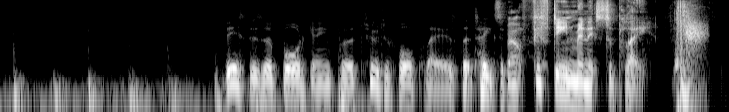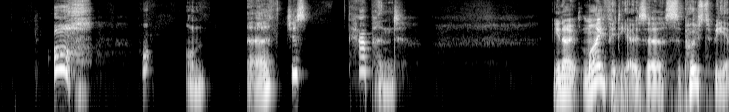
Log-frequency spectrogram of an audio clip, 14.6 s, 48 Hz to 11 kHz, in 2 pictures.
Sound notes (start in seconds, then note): 6.7 punch sound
